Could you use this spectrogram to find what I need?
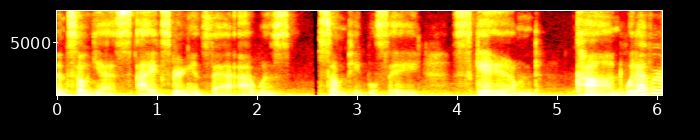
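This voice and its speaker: The pace is moderate. A woman's voice carries audible echo from the room. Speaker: faith-based speaker sharing personal story. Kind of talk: personal testimony. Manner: occasional stutter; earnest, direct.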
